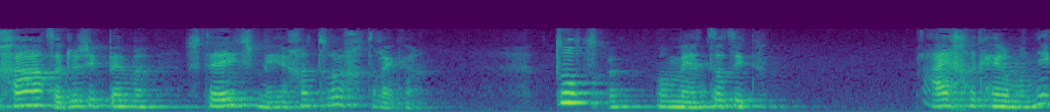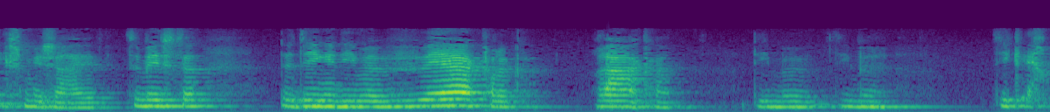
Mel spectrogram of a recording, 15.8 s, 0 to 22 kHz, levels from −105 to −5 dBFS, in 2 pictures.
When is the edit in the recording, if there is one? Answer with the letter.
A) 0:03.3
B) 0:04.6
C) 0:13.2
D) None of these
B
